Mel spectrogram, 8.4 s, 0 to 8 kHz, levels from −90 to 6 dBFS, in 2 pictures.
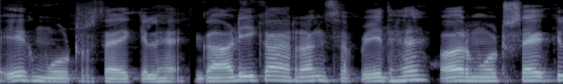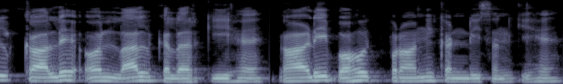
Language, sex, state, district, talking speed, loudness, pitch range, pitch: Hindi, male, Bihar, Samastipur, 170 wpm, -27 LUFS, 110-135 Hz, 125 Hz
